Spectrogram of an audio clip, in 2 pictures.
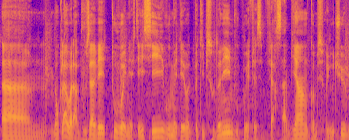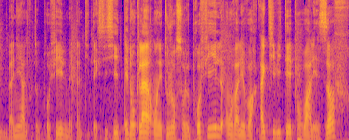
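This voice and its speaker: A man's voice: fairly low pitch, lively intonation, normal speed, slight background noise. A man hosting a crypto tutorial, talking casually through a screen walkthrough with hesitations and asides.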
